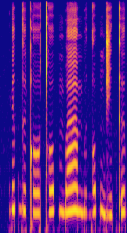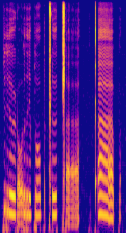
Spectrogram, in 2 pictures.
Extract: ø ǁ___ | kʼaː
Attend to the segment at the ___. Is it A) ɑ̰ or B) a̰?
B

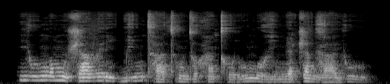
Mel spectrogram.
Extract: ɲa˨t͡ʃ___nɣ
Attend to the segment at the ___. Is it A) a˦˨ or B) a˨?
A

